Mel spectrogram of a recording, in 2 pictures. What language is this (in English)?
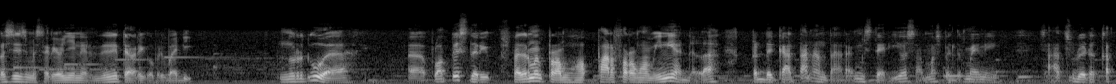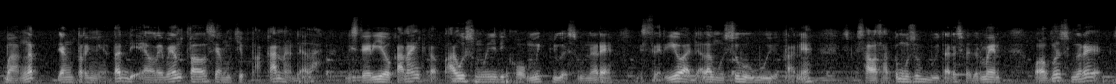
Indonesian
